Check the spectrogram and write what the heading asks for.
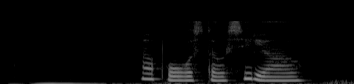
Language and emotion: Russian, sad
